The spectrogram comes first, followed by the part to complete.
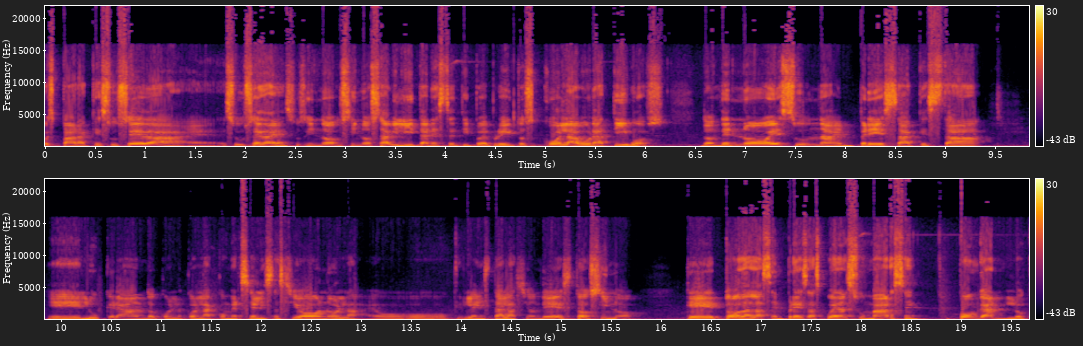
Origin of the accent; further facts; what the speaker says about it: Mexico; como mexicanos, yo creo que no estamos tan acostumbrados a los proyectos colaborativos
